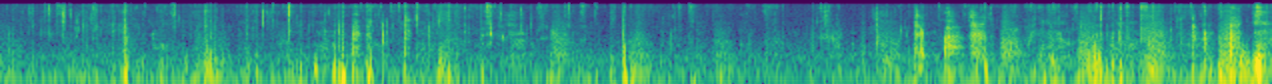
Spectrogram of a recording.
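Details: Dog crunching food indoors with rapid, irregular bites, roughly three or four crunches a second, sometimes heavier and thuddy, louder near the end.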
